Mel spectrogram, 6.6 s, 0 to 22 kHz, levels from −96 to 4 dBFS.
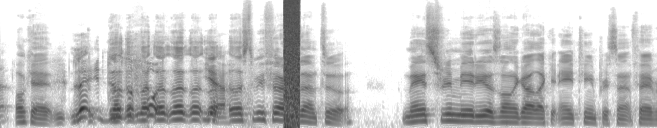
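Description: At 2.84 s, right after "let yeah let's be", the speech gives way to a burst of loud, harsh broadband noise lasting about 0.15 s, until 3.00 s, just before "them too". This is a case of samples built from the wrong bytes: the reader assembled each sample from misaligned or swapped bytes, so the rapidly changing low-order bits landed in the high-order position. The result is dense broadband hiss in place of the signal.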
